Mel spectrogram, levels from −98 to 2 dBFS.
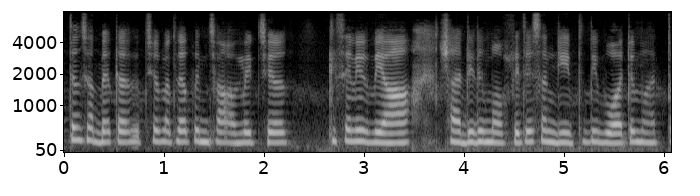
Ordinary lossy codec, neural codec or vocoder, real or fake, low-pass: none; codec, 16 kHz, 1 kbps, FunCodec, trained on Chinese and English, 50 frames a second; fake; none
